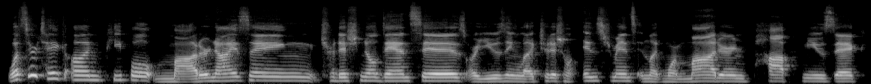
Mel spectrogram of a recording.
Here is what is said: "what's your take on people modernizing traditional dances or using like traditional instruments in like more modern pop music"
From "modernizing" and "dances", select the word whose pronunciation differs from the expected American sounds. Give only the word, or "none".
none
